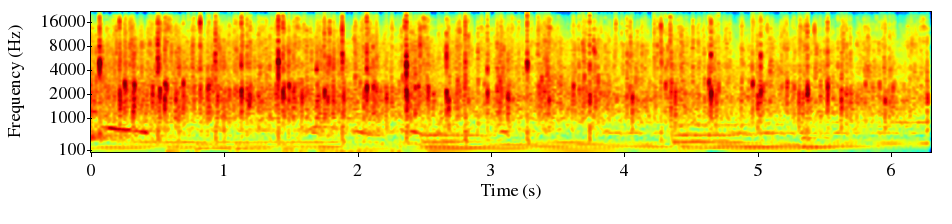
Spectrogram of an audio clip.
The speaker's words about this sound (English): See, when you clap your hands, in your hands when they come together, it creates a wave of sound that moves through the atmosphere.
